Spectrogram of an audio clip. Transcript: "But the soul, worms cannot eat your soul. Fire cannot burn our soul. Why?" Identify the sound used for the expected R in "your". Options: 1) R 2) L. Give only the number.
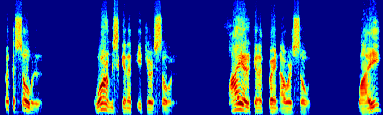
1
